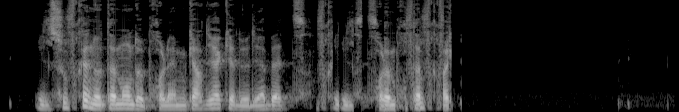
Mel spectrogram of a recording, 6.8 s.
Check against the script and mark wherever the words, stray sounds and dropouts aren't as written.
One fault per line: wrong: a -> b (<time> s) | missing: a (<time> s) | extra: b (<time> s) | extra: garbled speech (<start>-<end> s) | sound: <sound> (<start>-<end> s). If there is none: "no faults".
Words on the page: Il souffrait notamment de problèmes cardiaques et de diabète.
extra: garbled speech (3.2-4.5 s)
